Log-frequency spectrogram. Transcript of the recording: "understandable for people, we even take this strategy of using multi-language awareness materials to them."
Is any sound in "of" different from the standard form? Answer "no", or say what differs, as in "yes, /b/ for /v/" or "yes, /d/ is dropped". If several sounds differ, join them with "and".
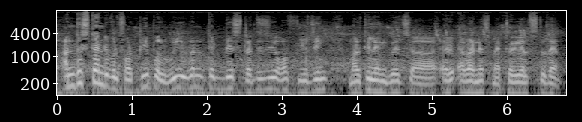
yes, /p/ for /v/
